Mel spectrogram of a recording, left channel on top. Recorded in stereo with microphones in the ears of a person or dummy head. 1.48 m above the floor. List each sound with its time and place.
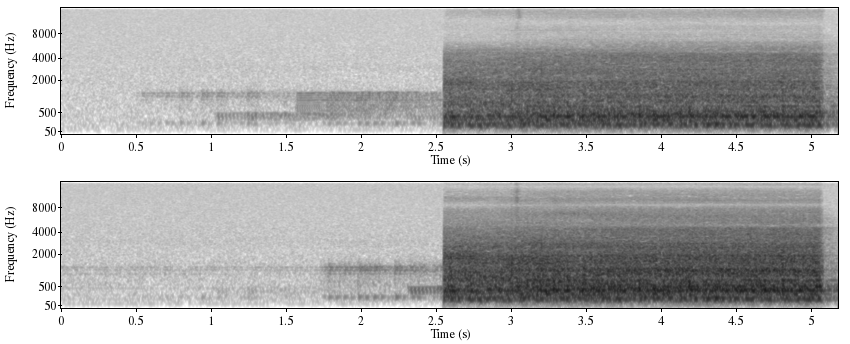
2.5 s boiling: 25° right (ahead or behind), 0.7 m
